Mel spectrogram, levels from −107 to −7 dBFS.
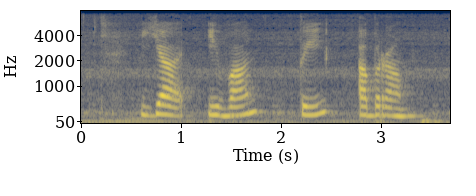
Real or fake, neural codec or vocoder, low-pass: real; none; 7.2 kHz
